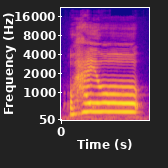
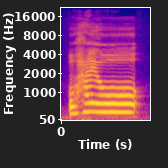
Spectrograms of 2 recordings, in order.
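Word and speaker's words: おはよう: Ohayo. One more time. Ohayo. So these two O's at the end are a way of showing that the sound is extra long here, the O sound.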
